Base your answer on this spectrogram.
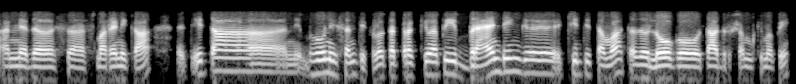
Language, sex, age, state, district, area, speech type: Sanskrit, male, 30-45, Karnataka, Chikkamagaluru, urban, conversation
